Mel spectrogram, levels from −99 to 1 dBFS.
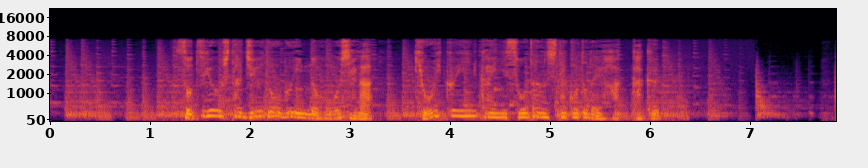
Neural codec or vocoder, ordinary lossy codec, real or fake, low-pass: vocoder, 24 kHz, 100 mel bands, Vocos; none; fake; 7.2 kHz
